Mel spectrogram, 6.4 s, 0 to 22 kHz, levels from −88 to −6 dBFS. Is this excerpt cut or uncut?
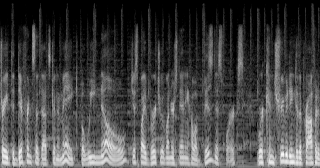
uncut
